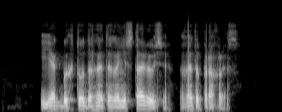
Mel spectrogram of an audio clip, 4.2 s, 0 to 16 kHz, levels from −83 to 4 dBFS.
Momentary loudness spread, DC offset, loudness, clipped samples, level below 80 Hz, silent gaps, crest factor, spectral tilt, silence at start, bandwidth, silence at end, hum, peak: 11 LU; under 0.1%; -16 LUFS; under 0.1%; -54 dBFS; none; 16 dB; -7 dB/octave; 0.6 s; 7.4 kHz; 0.8 s; none; 0 dBFS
